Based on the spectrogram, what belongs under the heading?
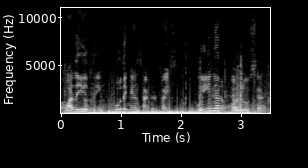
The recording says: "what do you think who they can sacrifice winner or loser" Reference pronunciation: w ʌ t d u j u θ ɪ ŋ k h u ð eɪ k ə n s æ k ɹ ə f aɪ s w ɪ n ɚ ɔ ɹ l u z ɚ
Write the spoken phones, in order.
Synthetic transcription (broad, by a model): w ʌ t d u j u t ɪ ŋ k h u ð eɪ k ə n s æ k ɹ ə f aɪ s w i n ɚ ɔ ɹ l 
